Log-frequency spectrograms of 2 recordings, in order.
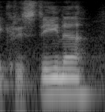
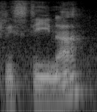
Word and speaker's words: Christine: christina spells the name christine and the germans just pronounce the e so i say christina and it sounds like christina but she she spells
